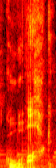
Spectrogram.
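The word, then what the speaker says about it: Kuuvahki: The power that nod cry characters use is called kuvaki or I guess if you pronounce it correctly, it's kuvaki.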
